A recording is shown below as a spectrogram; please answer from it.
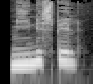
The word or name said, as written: minespil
